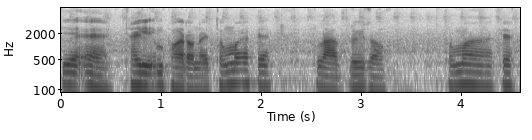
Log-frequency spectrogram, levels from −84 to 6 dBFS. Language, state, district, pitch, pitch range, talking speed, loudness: Kokborok, Tripura, West Tripura, 120 Hz, 105-125 Hz, 155 wpm, -20 LUFS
